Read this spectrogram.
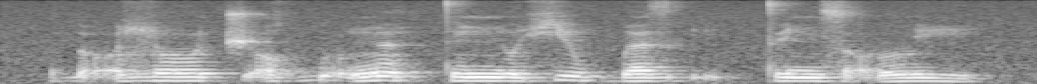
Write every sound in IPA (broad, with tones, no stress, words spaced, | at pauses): ɗɔ̰˧ ɮo˧ t͡ʃo̰˥˨ʁɡ͡bo̰˥˨ŋɐ̃˥˨ tːĩ˧ɲo˧çɨ˥˨w ɡ͡bɐ˧zʔḭ˧˩ tːɨ˧ɲzɔ̰˥˨lːi˧˩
